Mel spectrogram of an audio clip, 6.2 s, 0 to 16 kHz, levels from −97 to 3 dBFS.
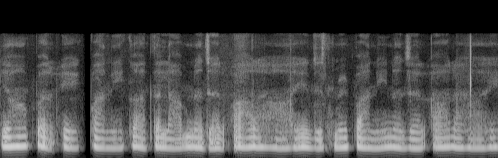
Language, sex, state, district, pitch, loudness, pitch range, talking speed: Hindi, female, Chhattisgarh, Jashpur, 170 Hz, -26 LUFS, 165-180 Hz, 155 wpm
